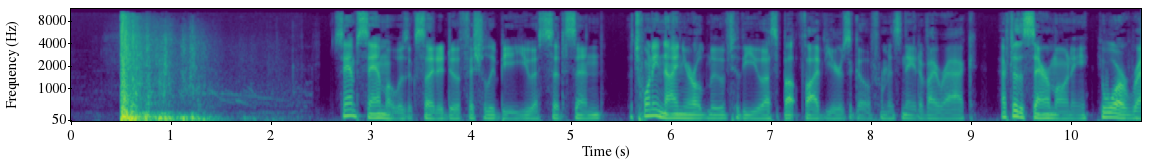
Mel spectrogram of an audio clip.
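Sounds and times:
cannon shot fired at a U.S. naturalization ceremony: 0.5 - 2.3
speech: 2.6 - 10.6.

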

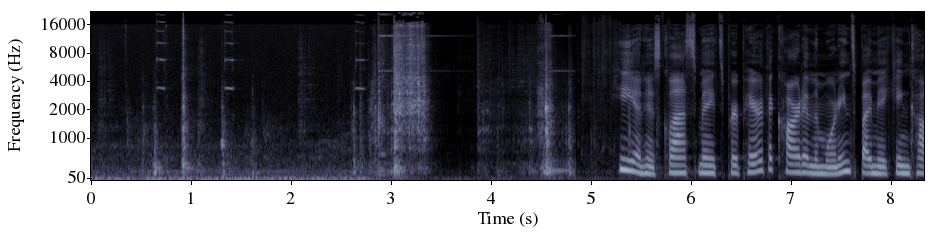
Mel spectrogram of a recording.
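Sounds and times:
cash register key presses on a school coffee and snack cart: 0.3 - 1.7, 2.6 - 6.0
cash register drawer sliding open: 2.6 - 6.0
speech: 5.3 - 8.3.

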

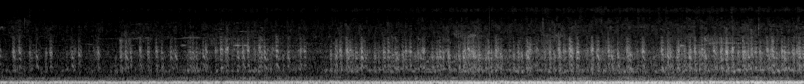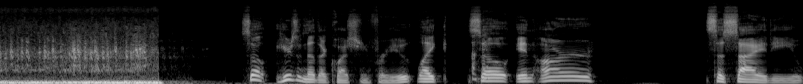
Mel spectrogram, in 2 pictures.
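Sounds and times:
dense chorus of wood frogs croaking: 0.0 - 10.4
speech: 10.5 - 14.1, 15.1 - 16.0.

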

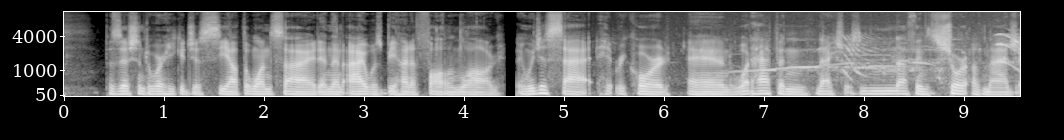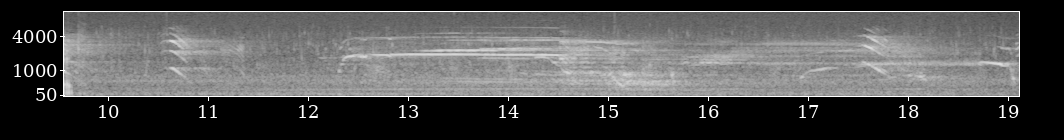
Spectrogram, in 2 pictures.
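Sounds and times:
speech: 0.4 - 9.9
elk bugling in the darkness: 5.7 - 19.1.

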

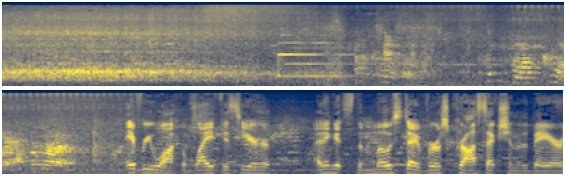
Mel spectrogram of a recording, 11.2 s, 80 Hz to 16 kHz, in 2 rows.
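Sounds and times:
high-pitched whine: 0.0 - 6.1
BART commuter train rumbling and rattling in the Bay Area: 0.0 - 6.8
indistinct voices of passengers murmuring: 2.5 - 11.2
speech: 6.9 - 11.2.

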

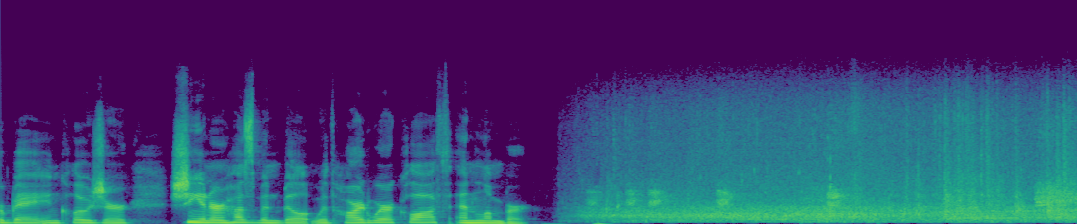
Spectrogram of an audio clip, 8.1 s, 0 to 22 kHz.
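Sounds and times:
speech: 0.0 - 4.0
steady outdoor hiss: 4.2 - 8.0
wild squirrel chirping an alarm call: 4.3 - 6.6.

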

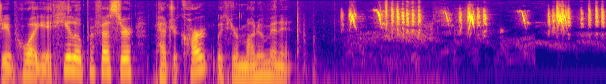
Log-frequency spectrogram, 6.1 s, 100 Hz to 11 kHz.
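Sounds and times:
speech: 0.0 - 3.6
house sparrow chirping: 3.4 - 6.0.

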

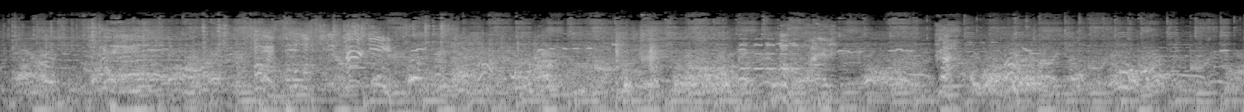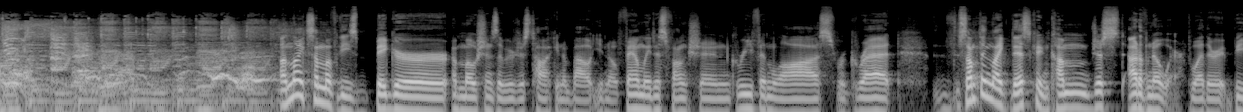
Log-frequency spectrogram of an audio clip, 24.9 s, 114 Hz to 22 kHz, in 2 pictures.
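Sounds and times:
several dogs barking and yapping excitedly while eating Christmas dinner: 0.0 - 15.3
people's voices: 0.1 - 13.9
speech: 15.3 - 24.8.

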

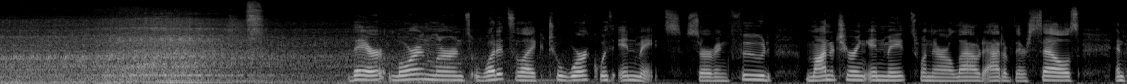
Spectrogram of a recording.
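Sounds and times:
bus diesel engine idling: 0.0 - 6.2
short burst of hiss: 2.3 - 2.7
speech: 3.5 - 11.2.

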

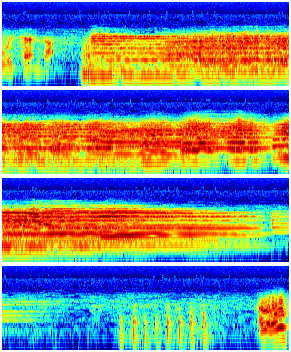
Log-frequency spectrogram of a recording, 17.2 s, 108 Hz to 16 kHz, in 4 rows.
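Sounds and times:
speech: 0.3 - 0.9
musical chord: 1.2 - 13.6
firm knocks on a door: 14.6 - 16.2.

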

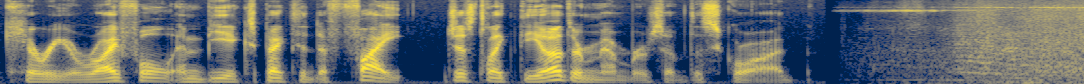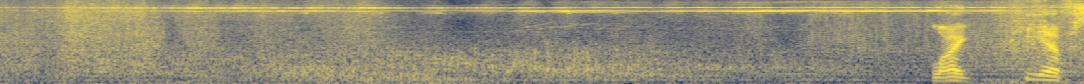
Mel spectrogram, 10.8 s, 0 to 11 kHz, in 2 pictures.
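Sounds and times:
speech: 0.1 - 4.1, 10.1 - 10.8
small quadcopter drone motor whine: 4.2 - 10.8
quadcopter drone rotor noise: 4.3 - 10.8
gusting wind: 4.4 - 10.8.

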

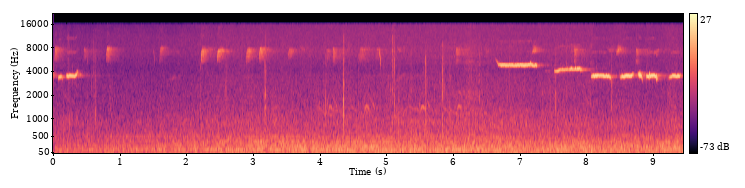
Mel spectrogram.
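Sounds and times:
white-throated sparrow whistling song: 0.0 - 0.6, 6.6 - 9.4.

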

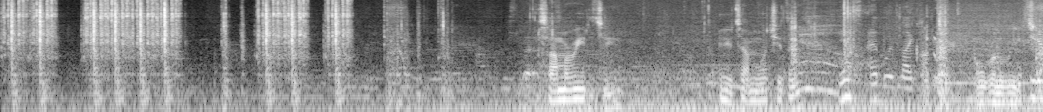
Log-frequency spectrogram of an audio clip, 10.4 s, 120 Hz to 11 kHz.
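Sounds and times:
poet typing a poem on a typewriter at a library: 0.0 - 4.6
speech: 5.5 - 6.4, 7.2 - 10.4.

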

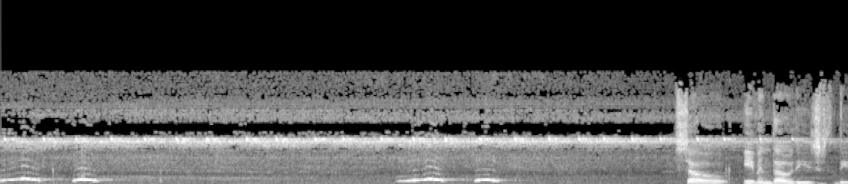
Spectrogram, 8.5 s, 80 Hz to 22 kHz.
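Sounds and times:
Mindanao or Camiguin hawk owl hooting: 0.0 - 2.3, 3.9 - 5.2
steady high-pitched insect drone: 0.0 - 8.4
speech: 6.8 - 8.4.

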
